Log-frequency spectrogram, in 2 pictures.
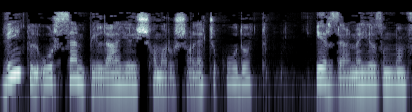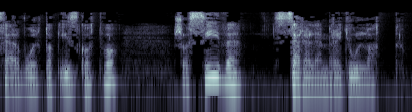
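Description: A narrator reading a classic novel aloud in a measured, unhurried way. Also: medium pitch, darkish tone, breathy edge, no room sound. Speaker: audiobook narrator. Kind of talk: scripted literary narration.

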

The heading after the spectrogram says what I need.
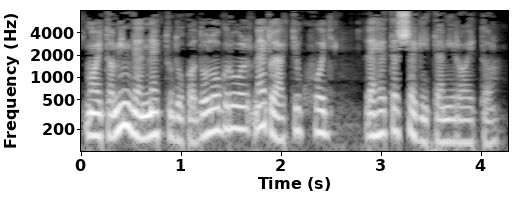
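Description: A woman voicing a kindly, mild older gentleman who speaks gently and earnestly. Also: deep voice, no echo, clean studio sound.

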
